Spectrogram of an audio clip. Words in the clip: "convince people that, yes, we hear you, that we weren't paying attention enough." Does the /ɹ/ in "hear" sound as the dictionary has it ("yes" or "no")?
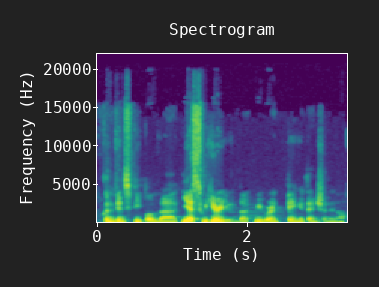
yes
